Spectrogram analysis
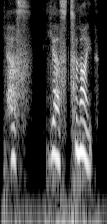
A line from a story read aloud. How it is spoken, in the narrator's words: Between the kisses she whispered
